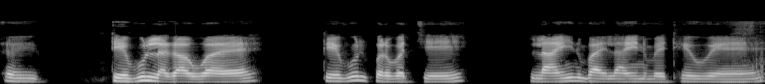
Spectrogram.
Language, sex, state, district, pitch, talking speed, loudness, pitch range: Hindi, male, Bihar, Jamui, 135 Hz, 115 wpm, -16 LUFS, 130-155 Hz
